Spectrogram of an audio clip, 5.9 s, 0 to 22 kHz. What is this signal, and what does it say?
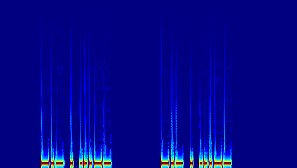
Morse code, heard as a keyed tone, about 25 wpm, 700 Hz. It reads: KE3 KE3
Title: USA Call Sign Prefixes - Repeated 2x - 25wpm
